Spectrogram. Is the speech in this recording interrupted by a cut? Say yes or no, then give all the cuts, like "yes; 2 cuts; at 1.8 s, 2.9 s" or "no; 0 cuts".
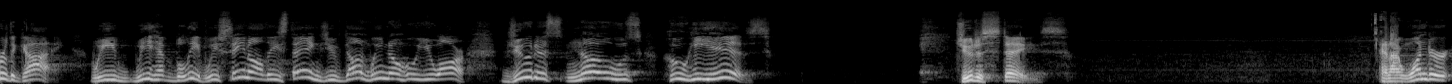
yes; 1 cut; at 9.5 s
